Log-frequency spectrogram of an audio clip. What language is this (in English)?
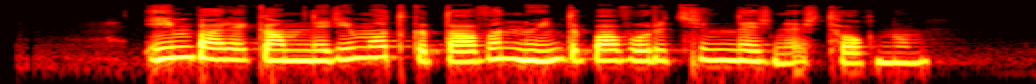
Armenian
